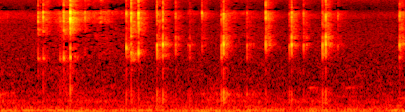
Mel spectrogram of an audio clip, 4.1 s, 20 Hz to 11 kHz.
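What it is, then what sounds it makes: Small metal cylinder tapped. A small, likely hollow, silver metal cylindrical bottle held in both hands is tapped with fingertips and fingernails, making 12 quiet, bright, clicky taps at an uneven, slow pace. Each tap is crisp and high-pitched and dies away almost instantly with no ring, over a faint steady background hiss.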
